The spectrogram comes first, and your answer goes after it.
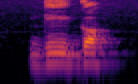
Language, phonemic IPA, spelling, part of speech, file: Kikuyu, /ŋɡìŋɡɔ́/, ngingo, noun, LL-Q33587 (kik)-ngingo.wav
- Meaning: neck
